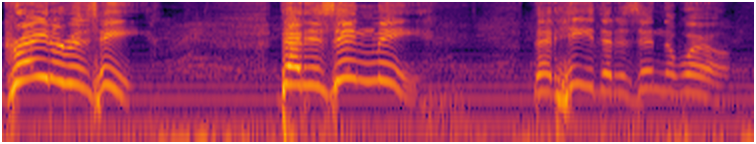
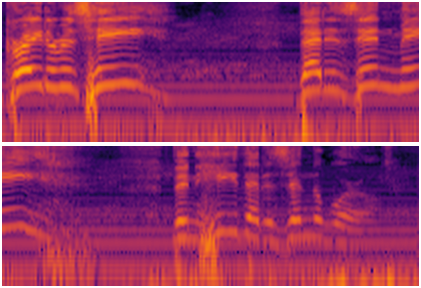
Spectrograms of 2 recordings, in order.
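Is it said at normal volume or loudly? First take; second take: loudly; normal. First: It is said loudly and forcefully. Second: It is said at a normal volume.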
